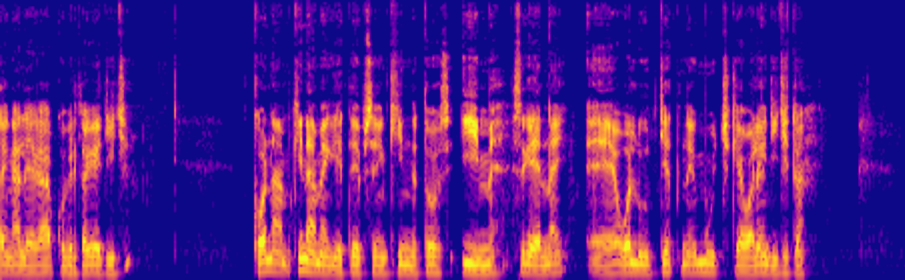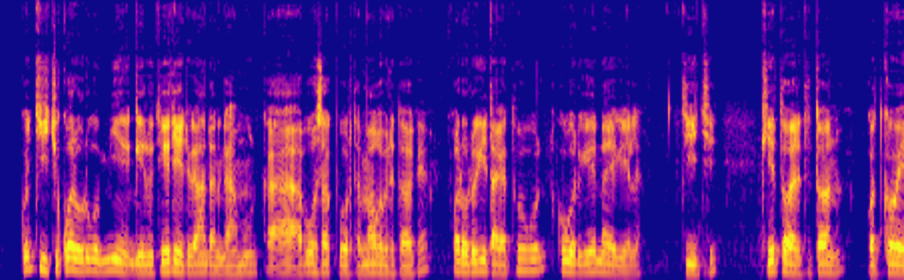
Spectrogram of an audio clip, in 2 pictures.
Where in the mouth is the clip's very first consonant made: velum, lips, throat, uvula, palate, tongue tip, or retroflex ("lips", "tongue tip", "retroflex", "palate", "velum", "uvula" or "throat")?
velum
